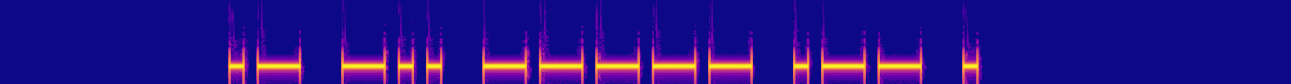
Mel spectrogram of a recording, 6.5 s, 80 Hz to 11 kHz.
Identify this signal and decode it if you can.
Morse code, heard as a keyed tone, about 17 wpm, 700 Hz. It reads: AD0WE
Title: Call Signs - 17wpm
